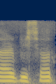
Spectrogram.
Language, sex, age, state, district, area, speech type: Assamese, female, 30-45, Assam, Darrang, rural, spontaneous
